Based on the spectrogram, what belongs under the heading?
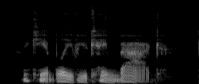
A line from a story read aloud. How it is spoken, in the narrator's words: Cass said gently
